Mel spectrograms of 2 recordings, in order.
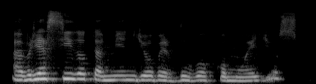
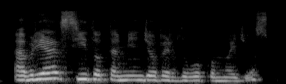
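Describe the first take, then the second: Both takes have the same delivery.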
